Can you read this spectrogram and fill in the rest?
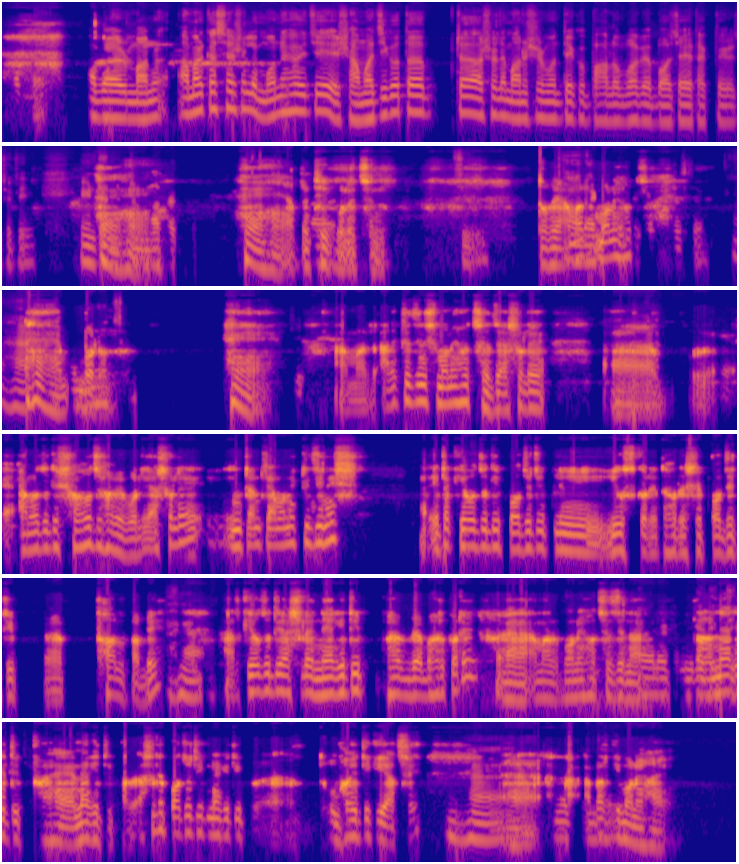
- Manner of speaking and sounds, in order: static; unintelligible speech; distorted speech
- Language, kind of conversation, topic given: Bengali, unstructured, ইন্টারনেট ছাড়া জীবন কেমন হতে পারে?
